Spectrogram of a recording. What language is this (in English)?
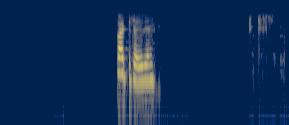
Dogri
